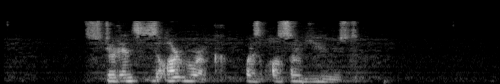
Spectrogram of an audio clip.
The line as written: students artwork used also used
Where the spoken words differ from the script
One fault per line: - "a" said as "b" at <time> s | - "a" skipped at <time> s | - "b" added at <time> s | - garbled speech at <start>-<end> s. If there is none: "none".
- "used" said as "was" at 2.4 s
